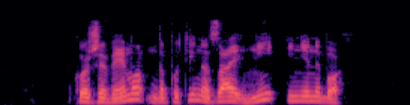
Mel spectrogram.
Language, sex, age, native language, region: Slovenian, male, 50-59, Slovenian, Coastal Karst region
